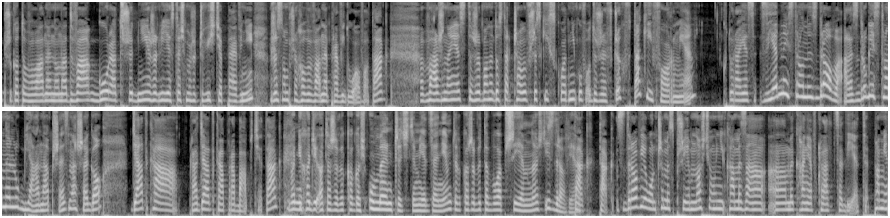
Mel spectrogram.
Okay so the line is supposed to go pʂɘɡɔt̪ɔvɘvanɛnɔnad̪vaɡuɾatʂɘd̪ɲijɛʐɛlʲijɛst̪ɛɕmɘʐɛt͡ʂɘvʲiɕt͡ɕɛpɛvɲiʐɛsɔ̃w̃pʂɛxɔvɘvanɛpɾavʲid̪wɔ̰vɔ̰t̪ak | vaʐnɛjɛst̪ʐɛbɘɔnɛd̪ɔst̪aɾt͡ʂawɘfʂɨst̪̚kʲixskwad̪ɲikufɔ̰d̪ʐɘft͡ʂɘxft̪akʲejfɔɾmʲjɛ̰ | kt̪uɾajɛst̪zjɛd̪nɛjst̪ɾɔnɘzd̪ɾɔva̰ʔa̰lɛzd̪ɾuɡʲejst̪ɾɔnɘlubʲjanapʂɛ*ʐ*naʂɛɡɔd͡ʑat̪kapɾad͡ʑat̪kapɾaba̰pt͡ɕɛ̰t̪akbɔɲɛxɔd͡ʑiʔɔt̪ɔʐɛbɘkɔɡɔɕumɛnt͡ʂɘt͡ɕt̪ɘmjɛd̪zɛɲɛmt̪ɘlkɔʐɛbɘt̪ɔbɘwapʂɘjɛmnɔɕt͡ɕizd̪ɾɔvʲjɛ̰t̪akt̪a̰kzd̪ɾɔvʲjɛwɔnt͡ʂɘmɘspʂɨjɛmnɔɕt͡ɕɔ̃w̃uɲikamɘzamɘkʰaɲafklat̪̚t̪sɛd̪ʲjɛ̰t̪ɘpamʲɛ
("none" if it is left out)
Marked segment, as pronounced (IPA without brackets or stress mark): z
